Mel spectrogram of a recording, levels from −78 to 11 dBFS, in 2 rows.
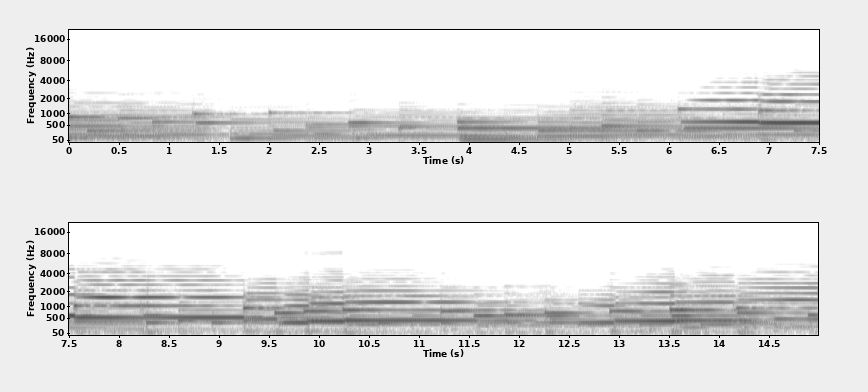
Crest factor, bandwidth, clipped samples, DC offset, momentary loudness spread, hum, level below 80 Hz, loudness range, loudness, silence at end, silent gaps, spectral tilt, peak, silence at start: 14 dB; 8.8 kHz; under 0.1%; under 0.1%; 19 LU; none; -54 dBFS; 15 LU; -28 LUFS; 0 s; none; -6.5 dB/octave; -14 dBFS; 0 s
